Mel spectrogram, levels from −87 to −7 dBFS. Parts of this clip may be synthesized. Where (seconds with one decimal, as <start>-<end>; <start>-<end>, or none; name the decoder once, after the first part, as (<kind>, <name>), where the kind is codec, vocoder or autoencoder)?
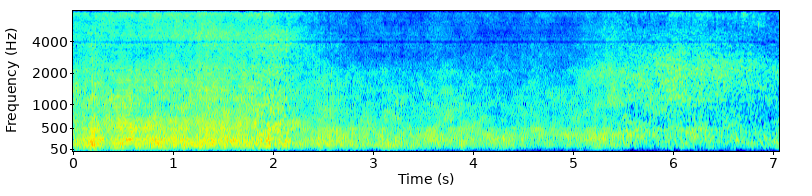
0.0-1.8 (vocoder, WaveNeXt); 2.2-5.5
